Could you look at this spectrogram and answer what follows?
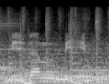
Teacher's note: Mim sukun dilafazkan samar menjadi gunnah dan ditahan 3 harokat. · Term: ikhfa syafawi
